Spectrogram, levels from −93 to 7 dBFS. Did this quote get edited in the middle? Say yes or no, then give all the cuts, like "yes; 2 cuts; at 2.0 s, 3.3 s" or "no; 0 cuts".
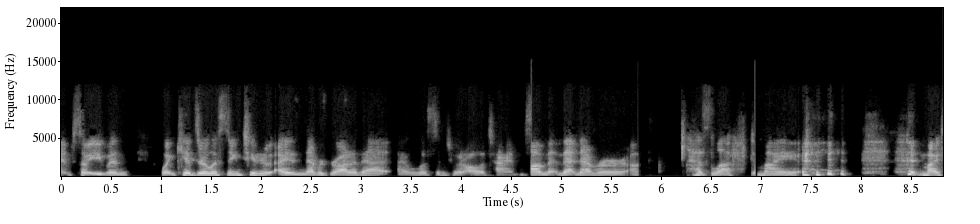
yes; 3 cuts; at 4.7 s, 5.8 s, 6.9 s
